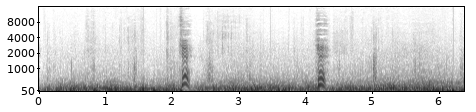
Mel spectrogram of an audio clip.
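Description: A man's two short shouts of "hey", about two and four seconds in, shooing a dog away, over a steady low rumble on the microphone.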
